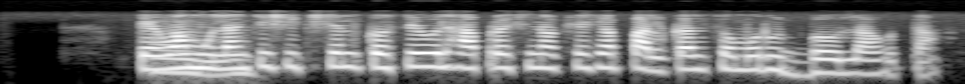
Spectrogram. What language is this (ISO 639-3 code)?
mar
